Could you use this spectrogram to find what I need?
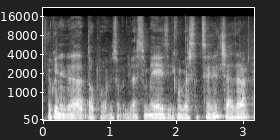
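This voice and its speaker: A man with a Portuguese accent speaks very fast in a fairly low pitch. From Brazil. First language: Portuguese (speaking Italian). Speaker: musician and music producer; interview guest, music teacher. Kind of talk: interview conversation. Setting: home studio. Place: studio. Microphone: studio mic.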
